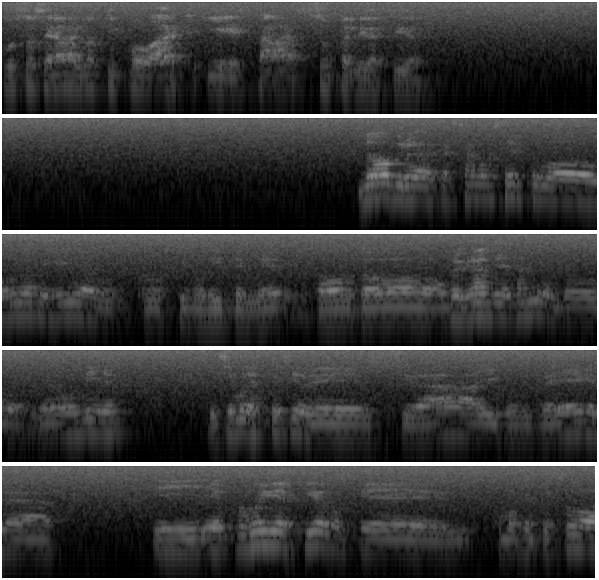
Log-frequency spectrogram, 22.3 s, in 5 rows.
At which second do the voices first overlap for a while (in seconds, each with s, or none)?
none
